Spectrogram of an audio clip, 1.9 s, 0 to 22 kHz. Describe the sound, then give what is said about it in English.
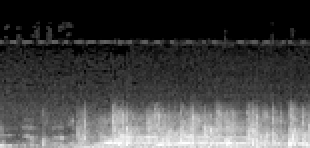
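The studio audience of the Donahue show in 1987 claps in a dense, continuous burst with laughter and voices mixed in, reacting to Donald Trump talking about his book Art of the Deal. The applause swells after the first half second and stays fairly loud throughout. “And they're laughing and they're applauding because he's being honest.”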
